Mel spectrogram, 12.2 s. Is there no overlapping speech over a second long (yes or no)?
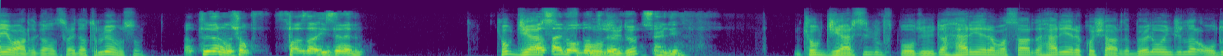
no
